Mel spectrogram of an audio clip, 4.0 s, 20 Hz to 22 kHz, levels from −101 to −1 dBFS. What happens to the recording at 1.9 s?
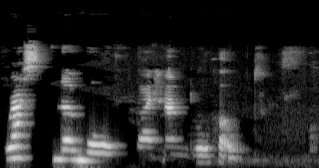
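Nothing goes wrong at 1.9 s: the speech carries on intact through that moment, with no dropout, click, or other fault.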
